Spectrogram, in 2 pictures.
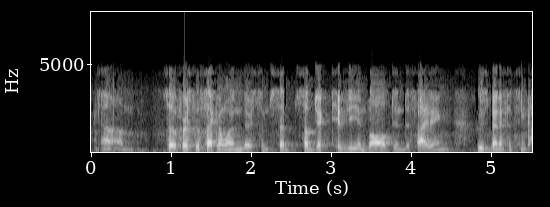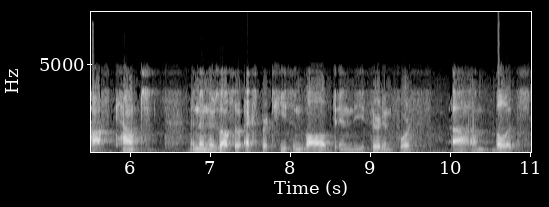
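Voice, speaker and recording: A man presenting a technical webinar, recovering from a cold and a bit sniffly, explaining with fillers and restarts. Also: low-pitched. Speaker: presenter, economist. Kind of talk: technical lecture. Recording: tinny phone line with faint noise.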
